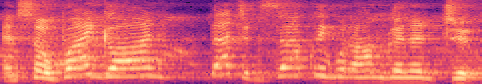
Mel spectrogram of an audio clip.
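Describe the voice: Audible room echo surrounds a man speaking at a moderate pace. His pitch is extremely high, with big swings and a bright, sharp tone.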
